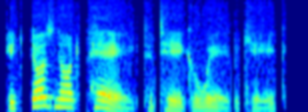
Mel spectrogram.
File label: pay, irish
